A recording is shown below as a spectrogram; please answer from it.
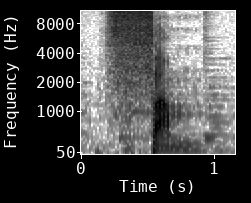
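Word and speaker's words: thumb: คำ นี้ นะ ครับ ต่อ ลง ท้าย ด้วย ตัว B นะ ครับ แต่ ว่า ตัว B เนี่ย จะ ไม่ ออก เสียง นะ ครับ ดัง นั้น เรา จะ ไม่ มี เสียง ค่ะ ตอน ท้าย นะ ครับ ออก เสียง เป็น some some นี้ นะ ครับ ต่อ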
